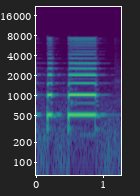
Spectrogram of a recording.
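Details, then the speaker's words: Nissan Qashqai J11 original horn, before the upgrade. A short and a longer toot on one flat mid-high note; it works but is a weak single-tone (monotone) horn being replaced. "it's not great and the reason for that purely is is because it is a i don't know if the correct name for it is a mono mono toy mono tone horn"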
